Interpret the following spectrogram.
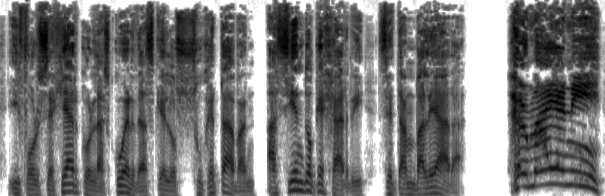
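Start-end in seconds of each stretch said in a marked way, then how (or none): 5.1-6.0 very high, desperate screech of a name; acted frantic high scream. A narrator's reading. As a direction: shriek the name in panic, holding it out. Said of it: "chilló Ron".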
